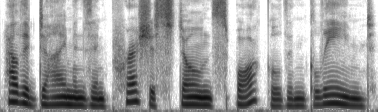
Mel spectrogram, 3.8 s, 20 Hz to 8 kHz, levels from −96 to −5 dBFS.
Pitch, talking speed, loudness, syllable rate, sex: 155 Hz, 145 wpm, -18 LUFS, 3.9 syllables/s, female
